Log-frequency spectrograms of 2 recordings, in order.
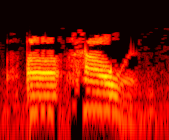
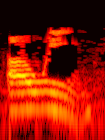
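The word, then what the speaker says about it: Haüyne: Now, to go back to aween, there's a couple ways to pronounce aween, just so you don't get the minerals confused. If you listen to one mineral dealer like Mindat, they go Howen. Another one goes aween. So either Howen or aween, if you hear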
